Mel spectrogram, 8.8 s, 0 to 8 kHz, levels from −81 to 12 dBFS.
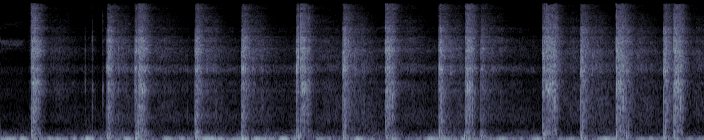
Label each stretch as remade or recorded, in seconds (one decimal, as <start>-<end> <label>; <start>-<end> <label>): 0.0-4.2 remade; 4.2-4.7 recorded; 4.7-6.9 remade; 6.9-8.8 recorded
